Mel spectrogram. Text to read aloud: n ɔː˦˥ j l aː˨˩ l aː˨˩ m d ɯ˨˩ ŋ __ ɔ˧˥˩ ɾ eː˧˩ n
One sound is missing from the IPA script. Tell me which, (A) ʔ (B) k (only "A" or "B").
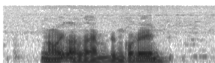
B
